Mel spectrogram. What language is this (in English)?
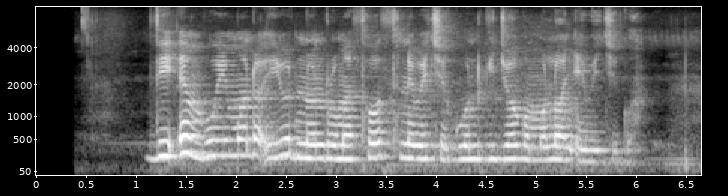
Luo (Kenya and Tanzania)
